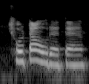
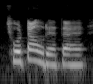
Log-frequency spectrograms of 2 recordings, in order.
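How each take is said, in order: Both takes have the same delivery.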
